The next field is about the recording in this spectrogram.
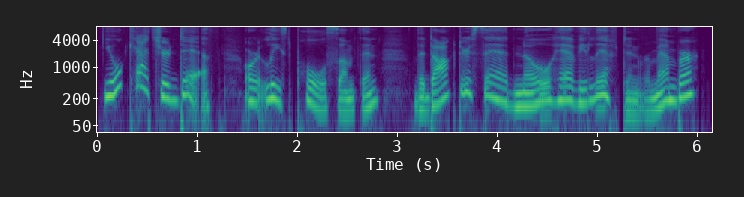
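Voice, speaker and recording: A woman's voice: on the low side, huge pitch swings, unhurried, vocal fry, darkish tone, dry recording, studio quality, exaggerated voice. A woman playing a firm older wife who scolds, teases and coaxes in a comic radio skit. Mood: coaxing, teasing. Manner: scolding yet coaxing. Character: older wife, firm, coaxing, gently teasing.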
